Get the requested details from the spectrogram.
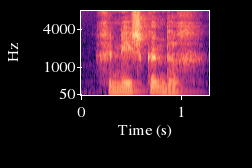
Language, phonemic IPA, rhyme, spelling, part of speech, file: Dutch, /ɣəˌneːsˈkʏn.dəx/, -ʏndəx, geneeskundig, adjective, Nl-geneeskundig.ogg
- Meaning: medical, of medicine (as a discipline)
